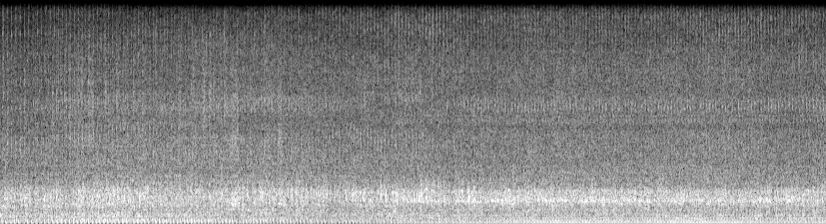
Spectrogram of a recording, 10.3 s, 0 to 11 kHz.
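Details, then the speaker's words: Old free Murray 20" push mower #20201D, missing gas tank, carburetor just coaxed into running, no air filter fitted; single-cylinder runs loud and continuous with a slightly ragged uneven note at steady speed — rough running. "it's running but we're killing the mosquito better it runs yeah it runs yeah it runs"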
